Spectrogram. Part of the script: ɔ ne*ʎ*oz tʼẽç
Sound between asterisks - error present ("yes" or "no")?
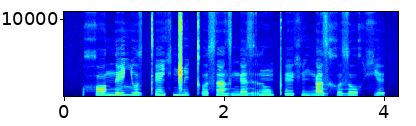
no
